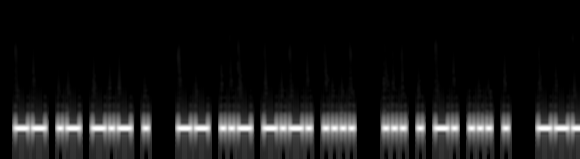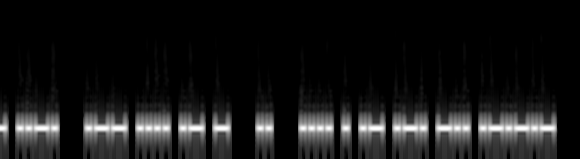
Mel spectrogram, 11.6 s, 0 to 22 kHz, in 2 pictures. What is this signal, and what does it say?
Morse code, heard as a keyed tone, about 28 wpm, 700 Hz. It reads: MAKE MUCH SENSE OF WHAT I HEARD.
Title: Sentences from Top 1000 Words - Review Part 4 - 28wpm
